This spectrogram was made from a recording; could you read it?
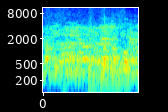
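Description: Dense, overlapping chatter of a crowd of patients clamoring to see a doctor in a hospital waiting room in Gaza, many voices talking at once in a steady loud clamor with no single speaker standing out.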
